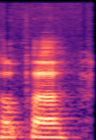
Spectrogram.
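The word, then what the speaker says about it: chuppah: So you've got what happens, the huppa, it looks like chuppa, but it's pronounced huppa.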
